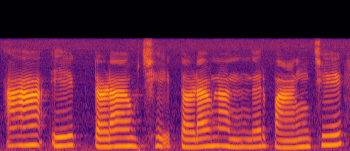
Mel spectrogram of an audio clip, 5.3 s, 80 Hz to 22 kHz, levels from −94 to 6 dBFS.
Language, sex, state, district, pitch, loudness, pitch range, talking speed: Gujarati, female, Gujarat, Valsad, 215 Hz, -16 LUFS, 200-230 Hz, 90 wpm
